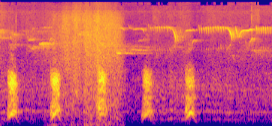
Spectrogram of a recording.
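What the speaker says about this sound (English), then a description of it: "Mud is barking" The dog Mud barks in Kingdom Come: Deliverance II, five evenly spaced, moderately distant barks over a quiet buzzing ambience.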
